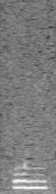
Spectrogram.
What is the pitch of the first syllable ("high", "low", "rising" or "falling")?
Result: low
